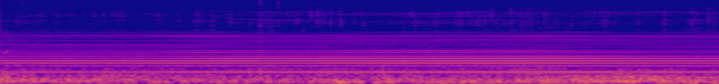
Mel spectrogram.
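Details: AC condenser during preventive maintenance: steady low electrical hum with a faint irregular buzz on top and no motor rhythm, as the contactor coil is not pulling in cleanly and chatters.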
